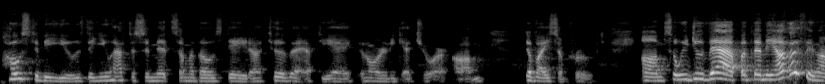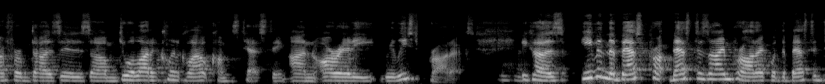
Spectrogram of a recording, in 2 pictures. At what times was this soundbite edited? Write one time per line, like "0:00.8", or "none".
0:06.3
